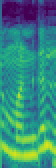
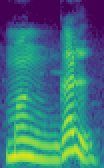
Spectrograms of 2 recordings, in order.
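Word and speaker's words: منگل: लेकिन ये मनगल नहीं पढ़ा जाएगा, आप लोग ध्यान दीजिए, यहाँ पर नून गुन्ना लगेगा, ठीक है। मंगल, बे पेशबू और दाल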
